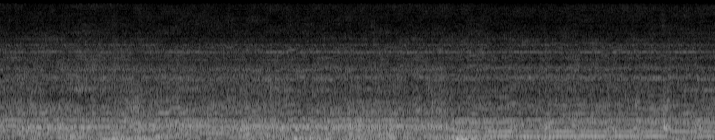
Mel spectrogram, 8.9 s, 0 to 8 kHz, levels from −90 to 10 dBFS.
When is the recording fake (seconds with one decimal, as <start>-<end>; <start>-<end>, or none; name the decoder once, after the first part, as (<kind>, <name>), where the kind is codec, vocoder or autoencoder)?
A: 0.0-8.9 (codec, SNAC)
